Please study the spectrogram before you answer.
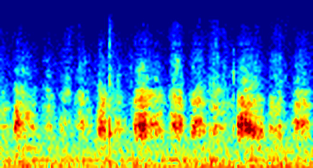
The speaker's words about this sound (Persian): صدای سگره میشنوی؟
